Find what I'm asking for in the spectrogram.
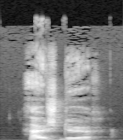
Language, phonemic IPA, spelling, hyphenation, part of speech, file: Dutch, /ˈɦœy̯s.døːr/, huisdeur, huis‧deur, noun, Nl-huisdeur.ogg
- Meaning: house door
